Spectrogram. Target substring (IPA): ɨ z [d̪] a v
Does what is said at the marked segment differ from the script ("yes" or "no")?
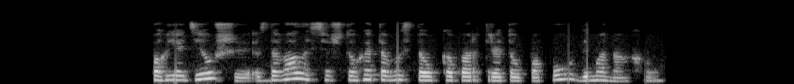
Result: no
